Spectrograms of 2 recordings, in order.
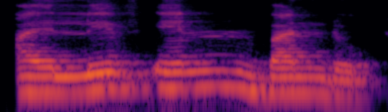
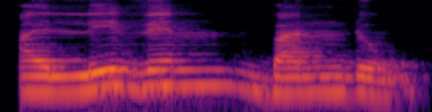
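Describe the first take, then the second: The two takes are said the same way.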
